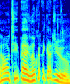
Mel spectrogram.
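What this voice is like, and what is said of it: Poor put-on Asian accent. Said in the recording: “my Asian impression is not very good”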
